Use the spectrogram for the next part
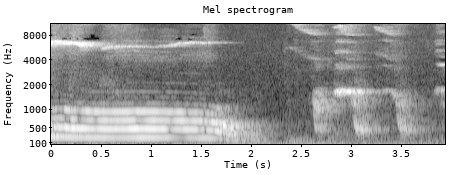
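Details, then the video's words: Rottweiler named Rocky howling, upset about the puppy: a steady, richly harmonic howl held for about a second and a half, then sliding downward, followed by three short rising yips or whimpers. "Rottweiler che ulula"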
